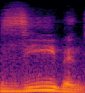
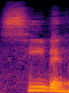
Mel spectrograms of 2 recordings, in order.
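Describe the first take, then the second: First: The word begins with a z sound. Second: The word begins with an s sound. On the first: The speaker calls it right. "আমরা এখানে বলবো জিবেন" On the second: The speaker calls it wrong. "অ্যাস বলে সিবেন হয়ে যেত"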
